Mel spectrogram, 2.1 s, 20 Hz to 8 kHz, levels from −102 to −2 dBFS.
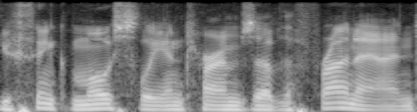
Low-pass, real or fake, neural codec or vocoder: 7.2 kHz; real; none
